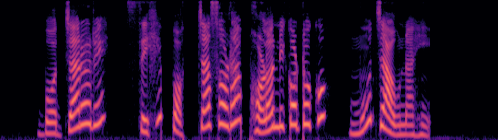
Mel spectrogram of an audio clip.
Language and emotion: Odia, disgusted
